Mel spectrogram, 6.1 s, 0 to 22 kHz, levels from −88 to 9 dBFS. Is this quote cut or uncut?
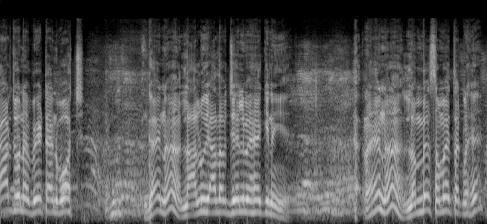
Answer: cut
